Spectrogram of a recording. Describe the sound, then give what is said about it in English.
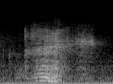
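A cat retches once, a short, strained gagging heave with a brief throaty, voiced edge over a hissy rasp, moderately loud, with no talking. “Who was sick? The kitty. Poor kitty.”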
